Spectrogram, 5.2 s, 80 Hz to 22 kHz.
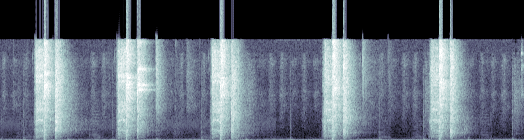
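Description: EMG Hellbreaker M4-style airsoft electric gun (AEG) firing at a target: five short volleys of shots about a second apart, each sharp and snappy. Background music with a steady beat plays underneath.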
